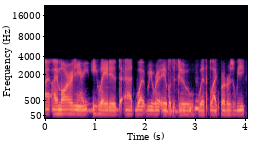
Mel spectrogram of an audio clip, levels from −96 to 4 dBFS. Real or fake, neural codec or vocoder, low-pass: fake; codec, 16 kHz, 4 kbps, X-Codec, HuBERT features, trained on general audio; 3.6 kHz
